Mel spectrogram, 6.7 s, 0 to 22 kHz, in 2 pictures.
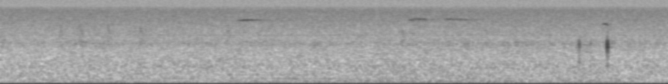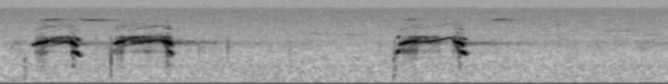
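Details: Osprey at a nest in Kurzeme, Latvia, September 3, 2024, the male bringing a whole fish for the chick: a few scattered, high, sharp whistled chirps in two short clusters over steady background hiss.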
